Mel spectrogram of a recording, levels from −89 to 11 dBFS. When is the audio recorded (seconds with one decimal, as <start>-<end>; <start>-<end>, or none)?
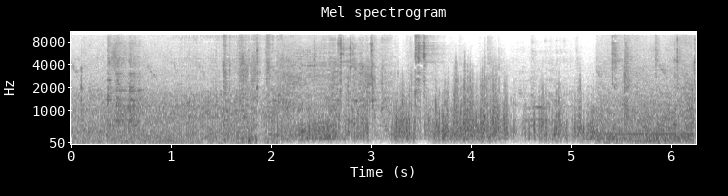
0.0-1.0; 2.1-2.5; 3.3-6.3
